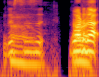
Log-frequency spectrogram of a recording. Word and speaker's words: Guardado: This is Guardado.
